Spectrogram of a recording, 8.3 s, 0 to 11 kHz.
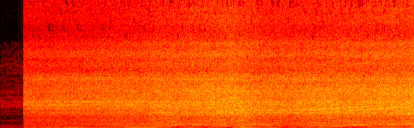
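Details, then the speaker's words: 9th-gen Honda Civic Si, supercharged, at full-throttle pull: deep rising roar with no supercharger whine rising with it; car making only about 20 hp more than naturally aspirated, suspected boost problem, MAP sensor to be checked next. "so did you hear what happened in that little Dino pool go back and take a listen you don't hear a supercharger do you so right now the car is making about 20 more horsepower than what it would make all motor"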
